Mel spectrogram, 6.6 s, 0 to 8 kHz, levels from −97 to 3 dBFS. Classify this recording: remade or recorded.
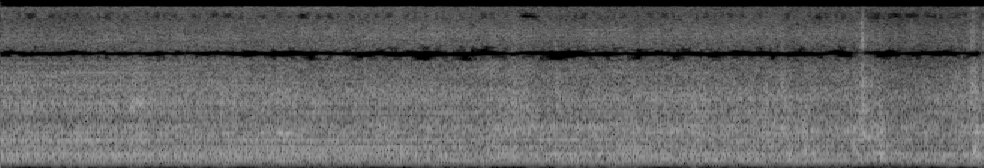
recorded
